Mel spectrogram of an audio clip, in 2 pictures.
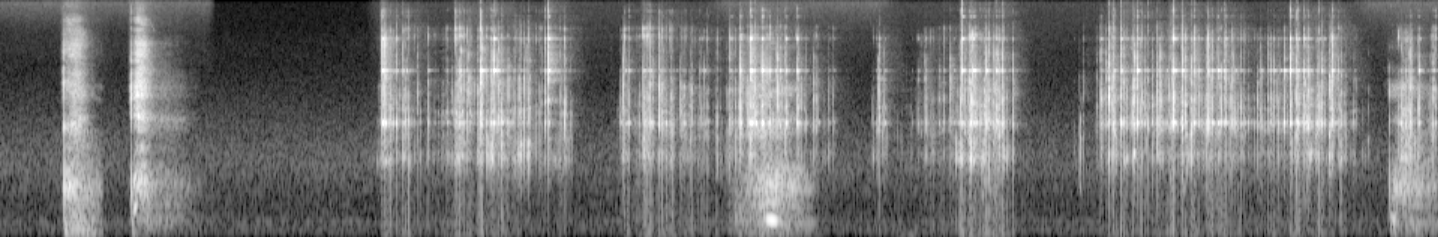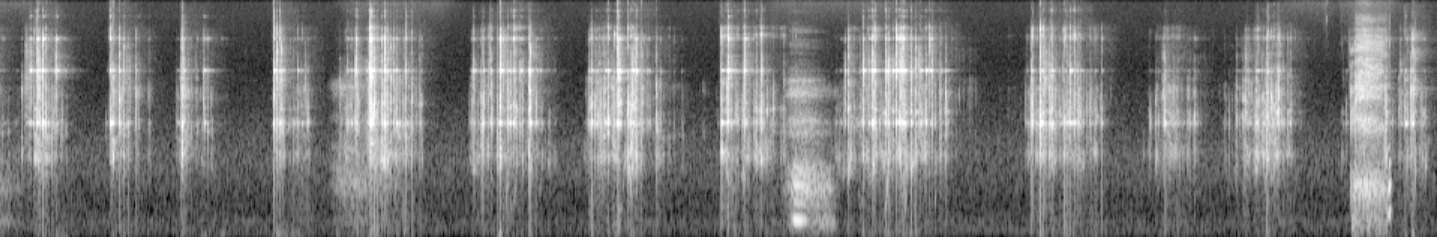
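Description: Ice cubes clinking and rattling, in many short crisp bursts of clicks and crunches. A brief quiet gap follows the first burst, then the knocking becomes busier and more continuous with small pauses between clusters.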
